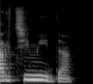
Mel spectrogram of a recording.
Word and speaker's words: Артемида: Это Артемида.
